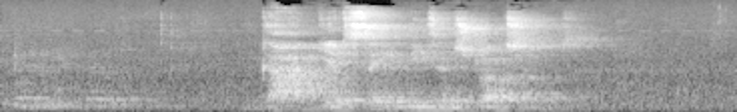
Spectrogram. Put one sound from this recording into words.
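A man speaks through a microphone in an echoing room.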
